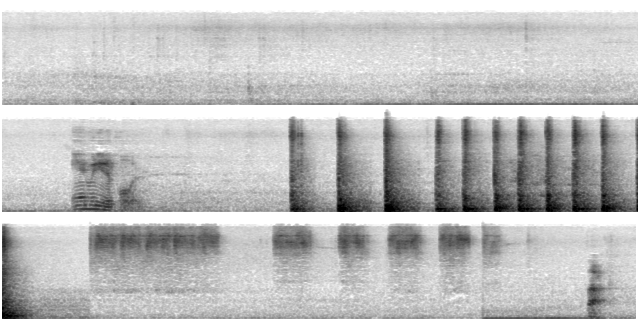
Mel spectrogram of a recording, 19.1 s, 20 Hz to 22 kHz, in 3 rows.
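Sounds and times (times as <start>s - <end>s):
heavy knocks on steering wheel: 9.2s - 13.0s
hissing bursts: 13.6s - 18.2s.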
